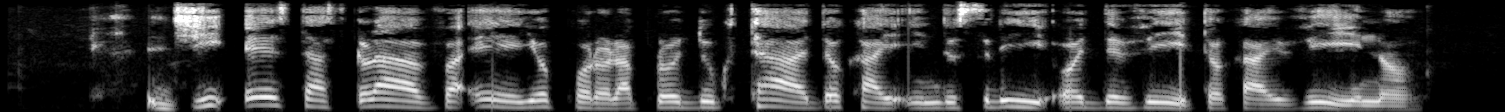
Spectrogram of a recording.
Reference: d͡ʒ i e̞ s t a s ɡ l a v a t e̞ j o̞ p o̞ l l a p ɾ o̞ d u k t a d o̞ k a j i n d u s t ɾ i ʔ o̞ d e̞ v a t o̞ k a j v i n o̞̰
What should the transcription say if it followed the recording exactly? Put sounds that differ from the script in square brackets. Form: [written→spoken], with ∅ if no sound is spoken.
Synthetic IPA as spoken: d͡ʒ i e̞ s t a s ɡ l a v a [t→ʔ] e̞ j o̞ p o̞ [l→ɾ] l a p ɾ o̞ d u k t a d o̞ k a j i n d u s t ɾ i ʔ o̞ d e̞ v [a→i] t o̞ k a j v i n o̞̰

